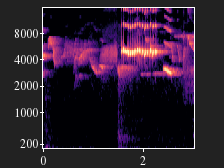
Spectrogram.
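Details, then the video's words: Olive-backed sunbird (kolibri ninja) in a masteran used to stimulate singing: high thin slurred whistles, then a quick, very high pulsed trill lasting under a second, ending in a short downslurred note. "MASTERAN merangsang KOLIBRI NINJA UNTUK PANCINGAN KONIN"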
